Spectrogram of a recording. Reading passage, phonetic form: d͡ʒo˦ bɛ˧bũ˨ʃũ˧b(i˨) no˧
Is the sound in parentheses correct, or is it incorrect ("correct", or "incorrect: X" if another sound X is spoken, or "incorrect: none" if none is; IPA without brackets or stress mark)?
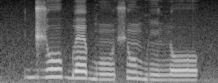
incorrect: ĩ˨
